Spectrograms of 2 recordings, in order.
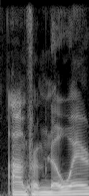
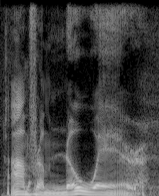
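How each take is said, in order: First: Said in the usual way. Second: Slow, flat deadpan Carlin delivery; George Carlin bit. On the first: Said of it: "Try that". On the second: Retold or imitated. Retelling the Carlin bit to listeners, slow deadpan. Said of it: "He's like".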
